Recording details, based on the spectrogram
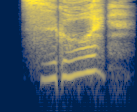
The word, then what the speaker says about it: すごい: 스고이 스고이는 대단하다는 뜻으로 놀라거나 감탄하거나 감동했을 때 쓸 수 있는 말입니다.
